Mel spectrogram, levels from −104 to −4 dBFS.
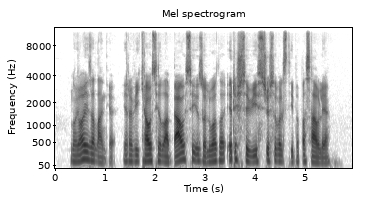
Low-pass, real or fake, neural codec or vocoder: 10.8 kHz; real; none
